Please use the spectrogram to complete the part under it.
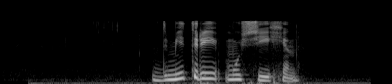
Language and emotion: Russian, neutral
